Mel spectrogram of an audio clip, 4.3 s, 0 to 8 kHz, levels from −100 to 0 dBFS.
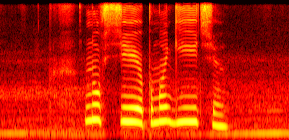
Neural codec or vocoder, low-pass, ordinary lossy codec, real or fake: none; 7.2 kHz; none; real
